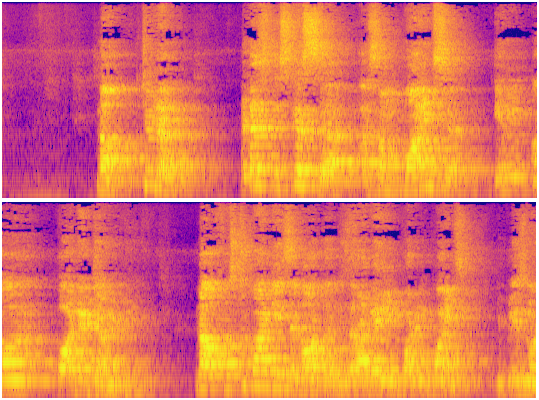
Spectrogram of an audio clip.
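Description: A man speaks calmly and clearly into a close microphone, explaining at a steady pace.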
